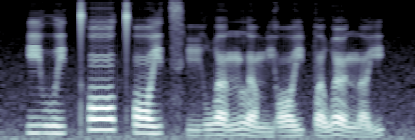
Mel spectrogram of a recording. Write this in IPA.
j uː˧ j t̪ʰ ɔː˥ t̪ʰ ɔː˥ j t͡sʰ iː˨˧ w ɐ˨˥ n l ɐ˨ m j ɔː˨˧ j p ɐ˨˥ w œː˨ n ɐ˨˥ j

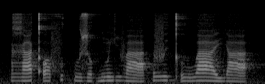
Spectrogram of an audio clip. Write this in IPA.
ɣ a˨˦ kʼ ɔ˨ f u˦ k͡p u˨ z o˨ ɡ͡b ũ˦ j i˦ β a˨ | v ɪ˦ kʼ u˨ w aː˦˨ j a˨

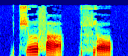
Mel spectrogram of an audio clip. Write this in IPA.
t͡ʃ ɤ f ɑ | fʲ ɔ

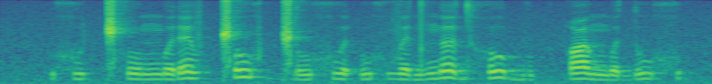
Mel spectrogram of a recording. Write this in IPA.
xʷ e˨ ǁʰ o˨ ŋʷ ɛ˨ ɾ ɛ˧˥˧ v ǁ o˧˥˧ xʷ ɡ͡ǁ o˨ xʷ ɛ˨ ʔ u˨ xʷ v ɛ˨ d ŋ ɜ˧˥˧ d h o˧˥˧ b u˨ kʷ qʷ e˧˥˧ ŋʷ ɛ˨ d ɾ u˧˥˧ xʷ

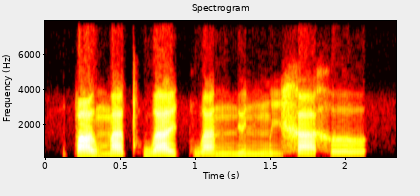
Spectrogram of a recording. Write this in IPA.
p ɑ˥˨ ʊ̯ m ä˥˨ t̪ʰ w a˥˨ ɪ̯ k w a˨˩ n n̪ y˨˦ n m i˨˦ x ä˨˩ x ɤ˥˨

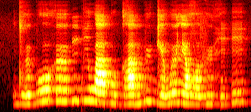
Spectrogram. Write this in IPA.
dʱ ø˩ bʱ o˥ h ø˥ | m b i˥ w a˦ ɓ u˩ ɡʱ a˨ m b y˥ ɡʲ ɛ˩ w ø˦ lʲ a˨ ʁʷ ɪ˩ v y˨ h i˩ ʔ i˥

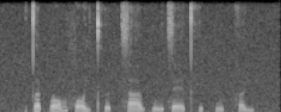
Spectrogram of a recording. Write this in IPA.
t̪ ɐ˥ k̚ l ɔː˨˧ m f ɔː˨ j t̪ʰ ɵ˨˥ t̚ s aː˧ kʷ ɪ˨˥ ŋ t͡s ɛː˨ t̪ʰ ɪ˥ k̚ p uː˨˥ p̚ h ɐ˨˩ j

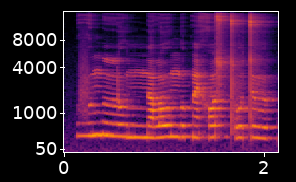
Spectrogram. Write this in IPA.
v ɯ ŋ lː o w nː ɛ lˠ o ŋʷ ɛ p ɛ̃ h ɔ s tʼ o t ɵ

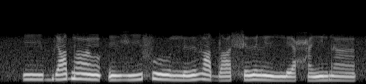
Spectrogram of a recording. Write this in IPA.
iː b i dˤ õː ʔ ĩ ɣ i f uː n̪ ɨ ð ɘ dˤ ɛ s ɨ l ĩ ŋ e ħ ĩ d ɐ̃

